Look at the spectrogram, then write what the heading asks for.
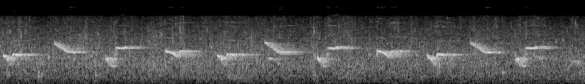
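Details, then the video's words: Female straw-headed bulbul singing a long continuous gacor ropelan song, used as therapy to get birds singing: loud liquid whistled phrases, slurred up and down, repeated about twice a second in a looping pattern. "suara cucak rowo gacor ropelan panjang"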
